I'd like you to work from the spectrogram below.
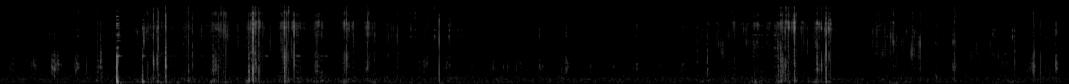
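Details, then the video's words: Bunny ZZ, a lion head and Dutch mixed-breed rabbit, munching broccoli indoors: sharp crisp crunches in quick bursts, busiest near the start and again around eight seconds, with quiet pauses between bites in a small room. "BROCCOLIS and RABBIT / ASMR / MUKBANG / Eating Sounds"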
